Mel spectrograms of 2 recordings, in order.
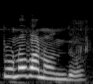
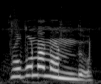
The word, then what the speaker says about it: প্রণবানন্দ: ওর স্কুলের নাম হচ্ছে প্রণবানন্দ, আর ও বলবে হচ্ছে প্রবনানন্দ।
